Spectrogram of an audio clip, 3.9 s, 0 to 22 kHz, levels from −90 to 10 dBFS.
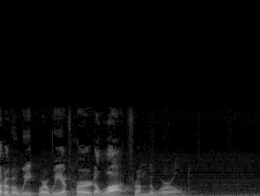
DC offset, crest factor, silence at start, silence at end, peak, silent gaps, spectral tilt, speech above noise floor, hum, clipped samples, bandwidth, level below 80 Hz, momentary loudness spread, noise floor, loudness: under 0.1%; 20 dB; 0 s; 0.2 s; -16 dBFS; none; -7 dB/octave; 27 dB; none; under 0.1%; 10.5 kHz; -64 dBFS; 12 LU; -60 dBFS; -34 LUFS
